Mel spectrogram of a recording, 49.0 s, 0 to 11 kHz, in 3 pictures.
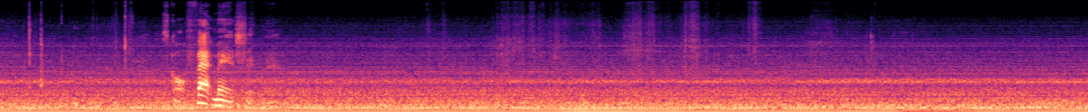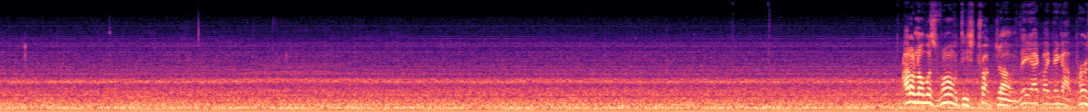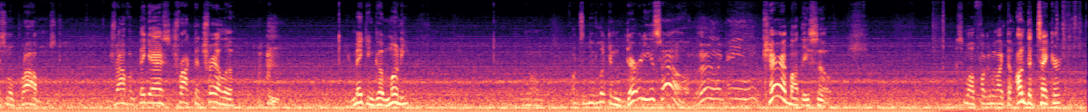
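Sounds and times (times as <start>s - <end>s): truck engine idling: 0.0s - 48.9s
faint rustles: 6.4s - 12.7s, 48.6s - 48.9s.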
